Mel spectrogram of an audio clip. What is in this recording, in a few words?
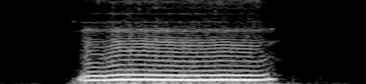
"th" hard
